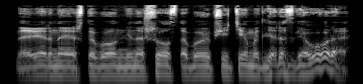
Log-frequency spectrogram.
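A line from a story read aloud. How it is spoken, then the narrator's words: Short chuckle. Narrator (Russian): хохотнул в ответ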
